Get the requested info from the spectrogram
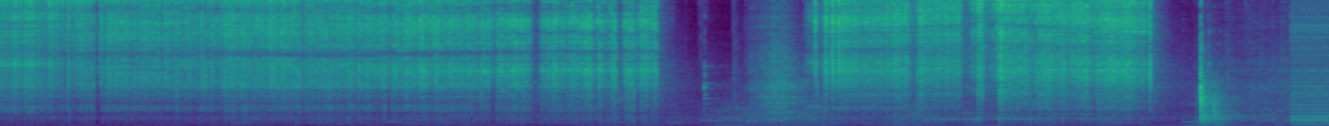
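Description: MIG welder laying beads on an exhaust pipe, a steady crackling sizzle in two long runs with a short break just past the middle. It stops near the end, followed by a single sharp knock.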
